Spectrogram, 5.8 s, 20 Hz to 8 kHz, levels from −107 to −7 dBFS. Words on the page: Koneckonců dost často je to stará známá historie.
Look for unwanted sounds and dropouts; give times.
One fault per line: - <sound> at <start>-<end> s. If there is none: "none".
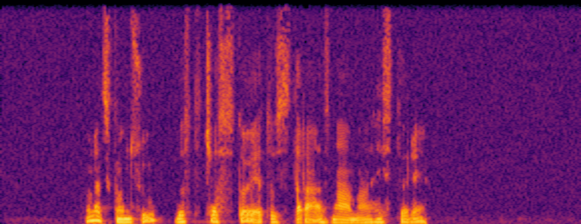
none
